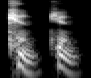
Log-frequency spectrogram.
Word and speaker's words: can: If you have a positive statement that includes a verb, it's best to pronounce it kin. Example, I can do it. I can go. If it does not include a verb, then you say can.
